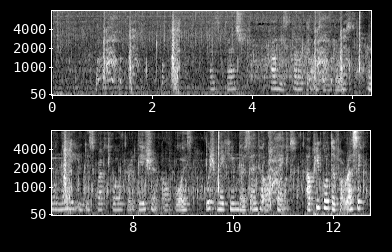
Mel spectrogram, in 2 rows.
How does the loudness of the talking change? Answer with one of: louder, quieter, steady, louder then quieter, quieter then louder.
louder.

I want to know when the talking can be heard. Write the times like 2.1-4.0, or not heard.
3.1-12.7.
